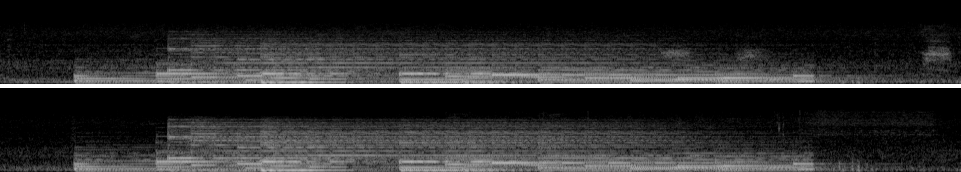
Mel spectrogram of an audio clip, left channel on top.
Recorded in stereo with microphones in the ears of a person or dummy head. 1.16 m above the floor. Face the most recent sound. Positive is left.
turn(degrees=-40)  # may be behind; listen again after turning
